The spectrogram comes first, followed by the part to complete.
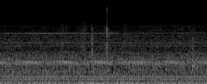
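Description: Steady mechanical hum of basement heating equipment running, with a faint click or two about a second in.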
